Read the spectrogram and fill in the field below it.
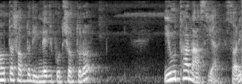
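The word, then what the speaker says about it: euthanasia: এটা শব্দ ইংরেজি শব্দ হলো ইথুয়ানাসিয়া। ইথুয়ানাসিয়া, ঠিক আছে, ইথুয়ানাসিয়া। ওকে, অর্থাৎ কৃপা হত্যা শব্দটির ইংরেজি প্রতিশব্দ হলো ইউথানাসিয়া। ইউথানাসিয়া, আমার উচ্চারণ প্রথমে ভুল হয়েছে।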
